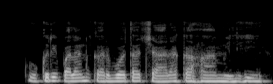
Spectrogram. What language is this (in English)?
Chhattisgarhi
